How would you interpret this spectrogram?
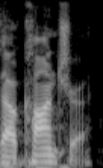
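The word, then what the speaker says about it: Alcántara: bit because he's nasty all khan tara but that's what baseball reverend says but then other people say it's alcantara alcantara makes a lot of sense because that's how it's spelled well construct is not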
